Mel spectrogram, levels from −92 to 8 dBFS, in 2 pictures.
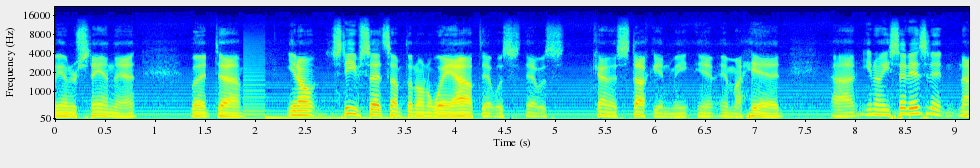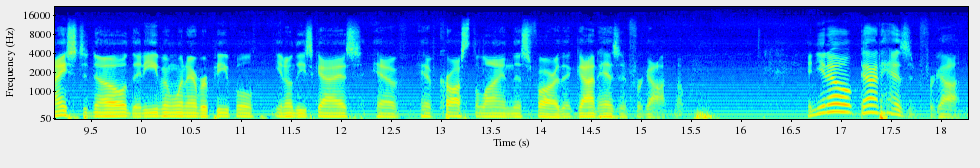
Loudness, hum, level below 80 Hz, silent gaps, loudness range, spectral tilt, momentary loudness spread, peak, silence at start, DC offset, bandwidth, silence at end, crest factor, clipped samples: -26 LUFS; 60 Hz at -45 dBFS; -42 dBFS; none; 5 LU; -5 dB/octave; 14 LU; -4 dBFS; 0 s; under 0.1%; 17.5 kHz; 0 s; 22 dB; under 0.1%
